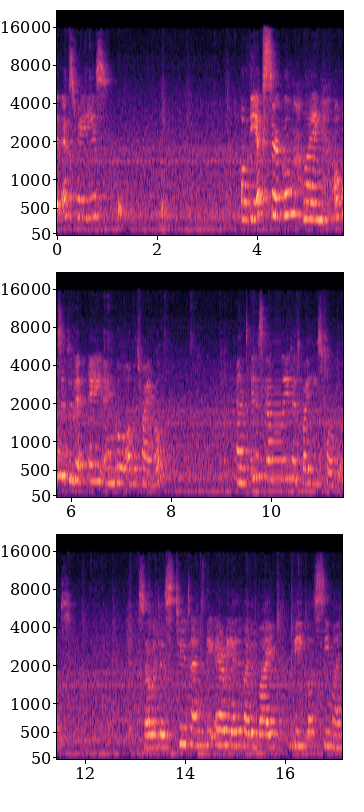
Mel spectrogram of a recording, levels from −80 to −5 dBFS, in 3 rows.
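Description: At 10.08 s the audio locks into a system hang loop until 10.2 s: the system stalled while the sound hardware kept replaying the same 20 ms stretch of its ring buffer, six times over. That short loop sounds like a brief buzz at 50 Hz rather than a stutter, and about a tenth of a second of sound is lost. Unlike a dropout's silence or a glitch's smeared repair, the repeats are identical copies, so the buzz has a rigid, mechanical evenness.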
